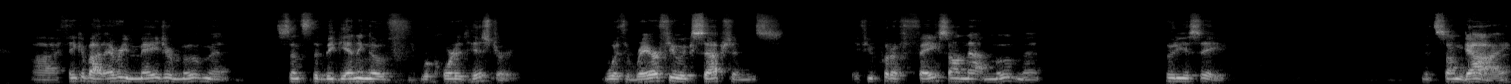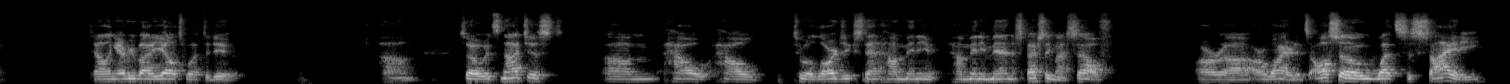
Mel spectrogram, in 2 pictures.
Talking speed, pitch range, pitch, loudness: 130 wpm, 125-150 Hz, 135 Hz, -26 LUFS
